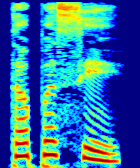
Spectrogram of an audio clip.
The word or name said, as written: ತಪಸ್ಯ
